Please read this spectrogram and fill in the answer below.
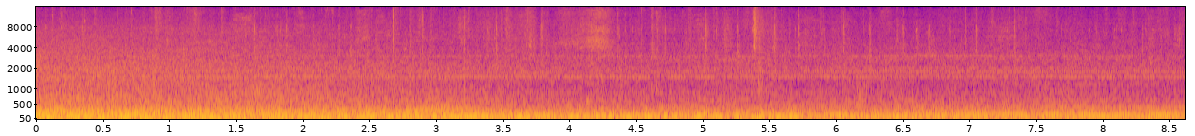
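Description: Cabin noise of a Boeing 737-700 rolling out on the runway just after landing: a low rumble from the engines and wheels that eases off slowly as the jet slows, with steady engine tones standing out more clearly in the second half.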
